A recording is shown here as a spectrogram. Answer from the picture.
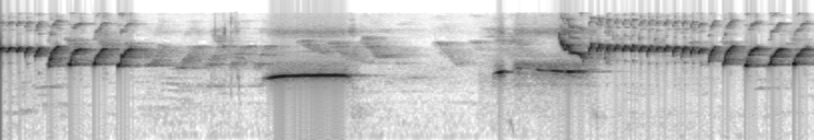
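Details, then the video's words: Training song of an oriental white-eye in the 'endok tato' style: a rapid high chattering trill, a flat whistled note, a brief rising whistle, then a long series of quick repeated buzzy notes to the end. "KILLER ENDOK TATO•MASTERAN BURUNG PLECI LEGENDARIS"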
